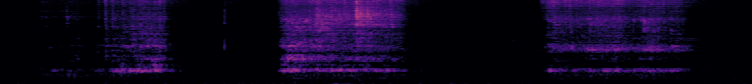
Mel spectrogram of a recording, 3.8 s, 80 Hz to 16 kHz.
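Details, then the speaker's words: Claude Lyons Regulac RK8-M 8 A Variac, fed from a 15 A Variac, being cranked up from 0 V: three dry rasping scrapes as the knob turns; brush plate rubbing on top of the aluminium housing. "Sounds a little bit rough because of the plate is actually rubbing on the top of the aluminium housing there, I can take that off."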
